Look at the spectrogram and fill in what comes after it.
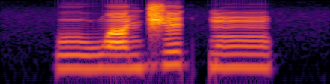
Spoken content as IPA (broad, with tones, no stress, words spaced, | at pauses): u˨wã˨˦d͡ʒe˦˨k͡pũ˧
